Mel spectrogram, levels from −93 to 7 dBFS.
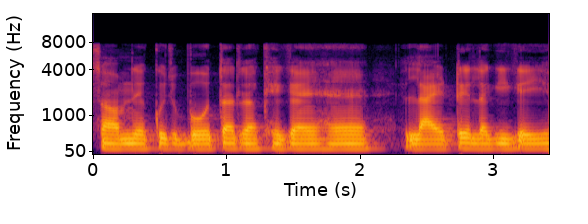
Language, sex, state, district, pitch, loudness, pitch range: Hindi, male, Jharkhand, Ranchi, 100 Hz, -13 LUFS, 95-100 Hz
